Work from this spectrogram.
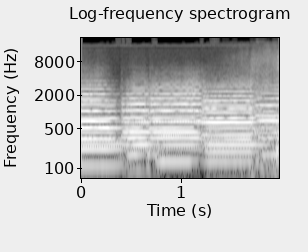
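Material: Nothing is struck.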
